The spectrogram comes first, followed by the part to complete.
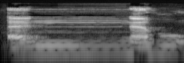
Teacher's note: Dighunnahkan mim dan nun yang ada tanda tasydid. Maksudnya kena baca dengan dengun dua harakat. Sempurnakan dengun dua harakat.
